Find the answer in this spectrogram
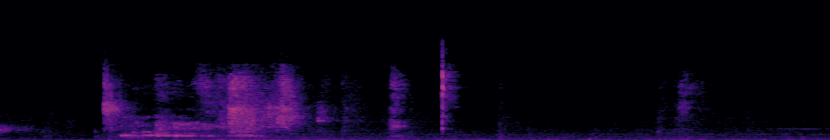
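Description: Near silence, broken by faint muffled sounds in the first second and a half and two brief soft clicks about two seconds in.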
